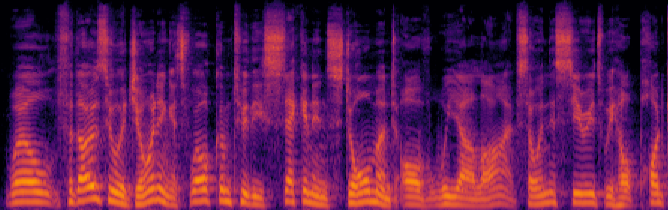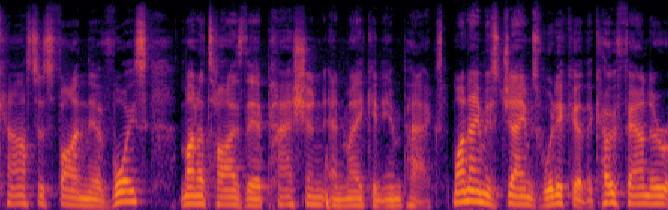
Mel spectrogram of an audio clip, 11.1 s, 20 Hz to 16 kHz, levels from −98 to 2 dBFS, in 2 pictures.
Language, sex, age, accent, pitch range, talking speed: English, male, 30-49, Australian, 105-135 Hz, 220 wpm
